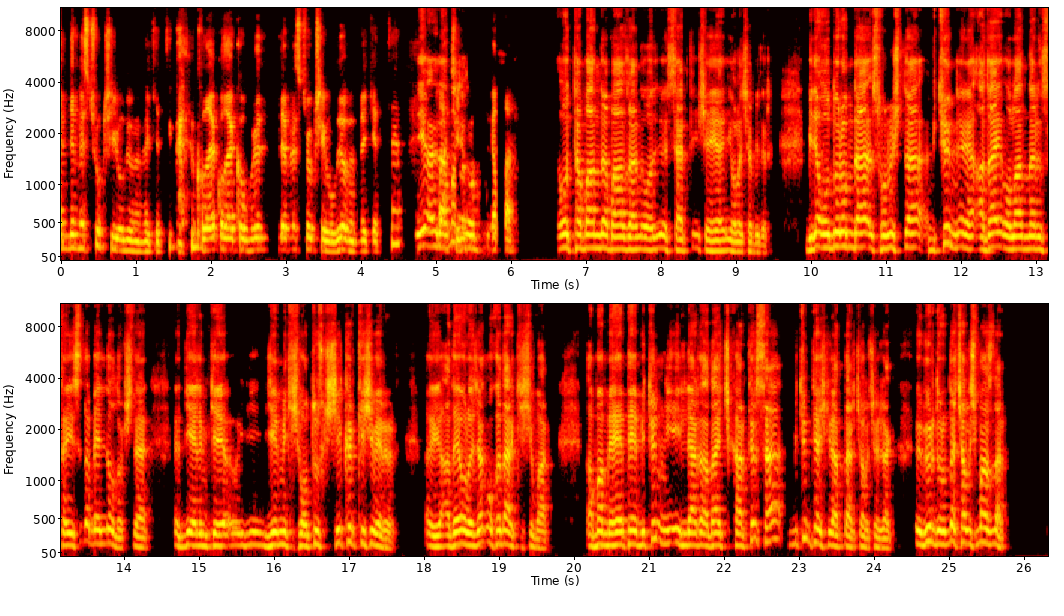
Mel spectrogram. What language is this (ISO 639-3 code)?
tur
